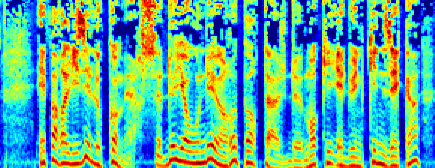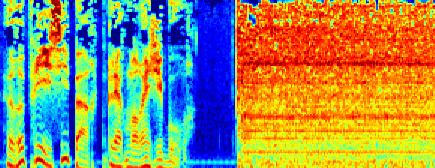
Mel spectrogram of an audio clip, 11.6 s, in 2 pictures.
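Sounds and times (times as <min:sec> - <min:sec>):
speech: 0:00.5 - 0:08.4
generator powering a bakery's flour mill in the Obili district of Yaoundé: 0:09.0 - 0:11.5.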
